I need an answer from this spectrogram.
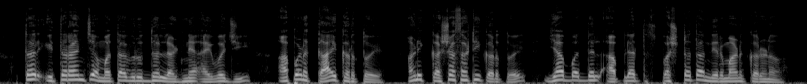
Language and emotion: Marathi, neutral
